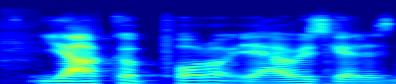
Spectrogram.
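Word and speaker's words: Jakob Poeltl: Jacoby Podol? Jakob Podol. Yeah, I always get his name wrong.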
